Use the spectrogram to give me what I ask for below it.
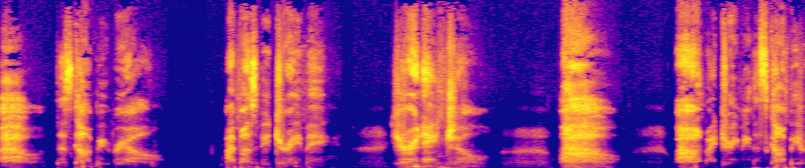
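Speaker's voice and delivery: creepy, breathless whisper, very close.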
